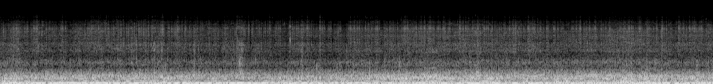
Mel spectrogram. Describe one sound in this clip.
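Wind rushes and buffets loudly while riding a bicycle outdoors.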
